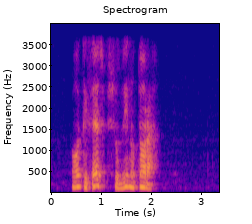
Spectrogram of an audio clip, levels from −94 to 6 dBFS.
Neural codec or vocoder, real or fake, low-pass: codec, 16 kHz in and 24 kHz out, 2.2 kbps, FireRedTTS-2 codec; fake; 3.6 kHz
